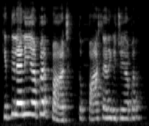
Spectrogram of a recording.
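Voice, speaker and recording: A man's voice: extremely high pitch, expressive, racing, bright, forceful tone, reverberant. A man teaching a maths lesson in a chatty, repetitive way, often asking rhetorical questions. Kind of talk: casual classroom lecture.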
